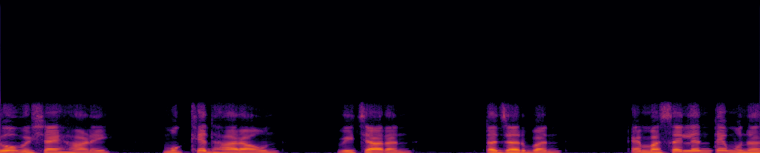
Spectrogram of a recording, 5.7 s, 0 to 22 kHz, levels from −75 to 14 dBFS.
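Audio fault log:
No fault to log for this speech.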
